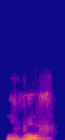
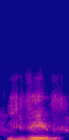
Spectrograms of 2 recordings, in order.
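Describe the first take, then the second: First: The city name is said in the Polish form. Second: The city name is said in the Ukrainian form. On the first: This is the name used by Poles. "that would be the Poles" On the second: This is the name used by Ukrainians. "that's the Ukrainians"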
